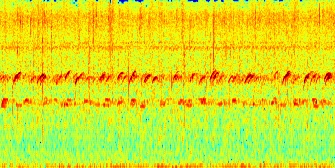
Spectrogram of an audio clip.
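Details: A chorus of coqui frogs on Hawaii's Big Island sings through tropical rain. Many frogs give overlapping 'co-qui' notes, a lower note then an upswept higher one, repeating rapidly beneath a continuous hiss and patter of rainfall.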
